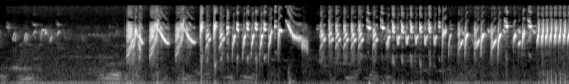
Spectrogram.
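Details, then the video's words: Goldfinch singing in the tiwawati style: after faint scattered notes, a fast twittering song of high, tinkling, buzzy notes in rapid repeated clusters, with a short pause midway. "تغريد الحسون طيواواطي"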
